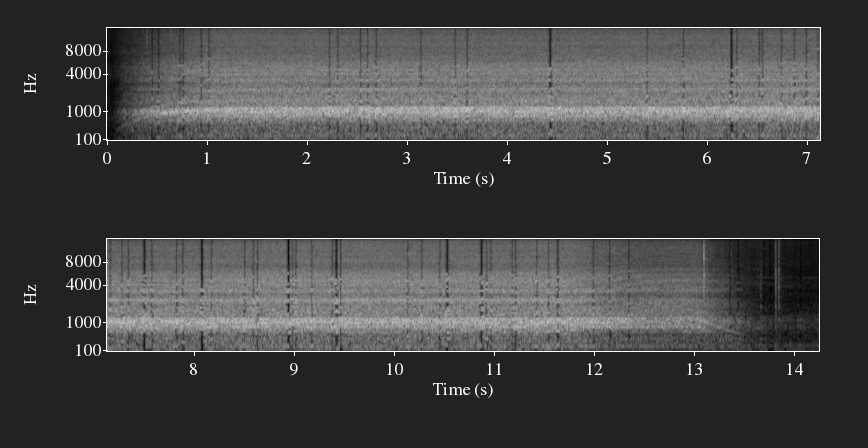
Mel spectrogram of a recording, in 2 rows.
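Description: Conair 1875 hand-held hair dryer switched on with a click, coming up to speed within a second and blowing steadily, then switched off near the end and winding down.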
